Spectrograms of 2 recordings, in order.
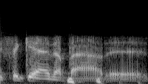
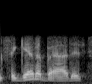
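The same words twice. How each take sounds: First: Slow, dismissive New York accent on "Forget about it"; "Forget about it" with a thick New York accent, cutting in. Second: Said in the usual way. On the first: Shown as a demonstration. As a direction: wave it off like a New Yorker, drawn out. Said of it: "I just say". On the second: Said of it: "The important thing about using".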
